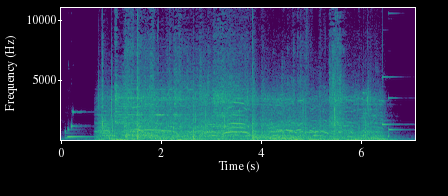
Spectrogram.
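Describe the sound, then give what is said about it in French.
A dense crowd of many voices at a social movement protest shouts and chants together in a loud, continuous roar lasting several seconds, after a brief electronic jingle of stepped tones. “Un mouvement social, bravo, 7 à 4, Ariane, Marie-Hélène, on écoute ensemble.”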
